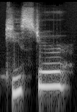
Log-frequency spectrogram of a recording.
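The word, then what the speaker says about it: Kiester: Readathon, we have The Missing Half by Ashley Flowers with Alex Kister Kester, I think is actually how you pronounce her name.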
